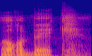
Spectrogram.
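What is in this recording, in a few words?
"Orbec", French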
